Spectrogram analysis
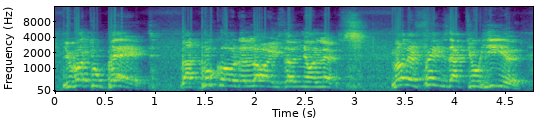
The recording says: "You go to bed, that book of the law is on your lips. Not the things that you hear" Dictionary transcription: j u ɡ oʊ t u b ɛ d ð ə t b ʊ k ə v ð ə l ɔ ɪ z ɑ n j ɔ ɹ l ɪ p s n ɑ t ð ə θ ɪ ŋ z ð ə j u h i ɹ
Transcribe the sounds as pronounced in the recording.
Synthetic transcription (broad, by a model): j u ɡ oʊ t u b ɛ d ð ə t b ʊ k ə v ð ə l ɔ ɪ z ɑ n j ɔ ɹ l ɪ p s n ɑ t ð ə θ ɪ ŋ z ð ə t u h i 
